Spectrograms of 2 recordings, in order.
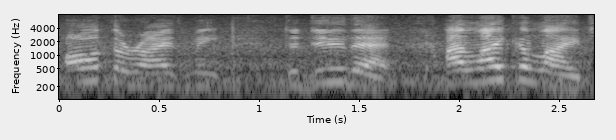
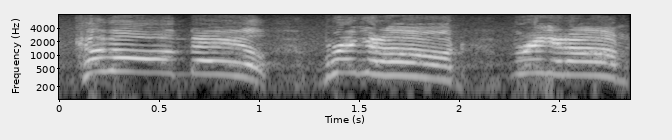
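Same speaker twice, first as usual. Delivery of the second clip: much higher, louder shouted pleas; crowd yelling; 11 semitones higher, 12 dB louder, slower than usual. Retold or imitated. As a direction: yell at a silent god to answer. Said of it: "they're yelling to him".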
